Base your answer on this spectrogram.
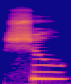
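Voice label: "shu", Mandarin Chinese syllable, first tone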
